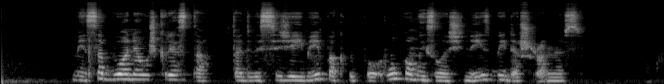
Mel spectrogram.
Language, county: Lithuanian, Šiauliai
